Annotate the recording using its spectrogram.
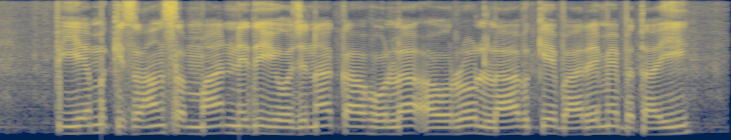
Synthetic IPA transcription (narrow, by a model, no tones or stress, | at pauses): piːemkɪsaːnsɐ̃mːaːnːɪd̪ijoːd͡ʒnakaɦoːlaʔɔːɾolaːbʱkebaːɾemẽbɐt̪aːiː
